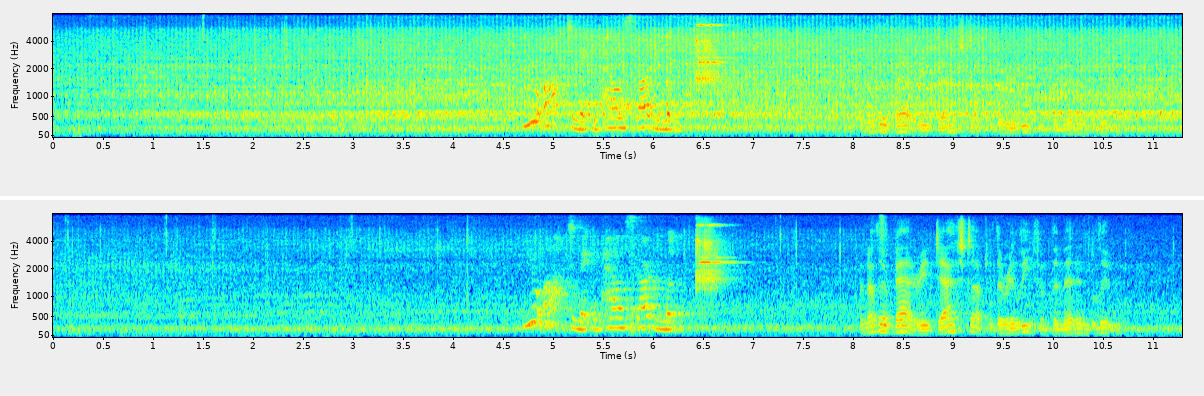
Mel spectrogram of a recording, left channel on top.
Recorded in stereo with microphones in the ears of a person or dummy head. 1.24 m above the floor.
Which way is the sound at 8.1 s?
10° right (ahead or behind).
